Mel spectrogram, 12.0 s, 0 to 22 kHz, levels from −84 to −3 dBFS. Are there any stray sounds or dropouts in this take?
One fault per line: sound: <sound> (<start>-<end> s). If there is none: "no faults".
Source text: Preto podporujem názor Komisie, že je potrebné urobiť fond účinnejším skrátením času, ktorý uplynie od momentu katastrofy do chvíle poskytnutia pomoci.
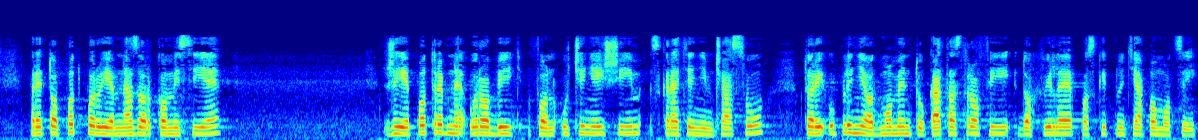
no faults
